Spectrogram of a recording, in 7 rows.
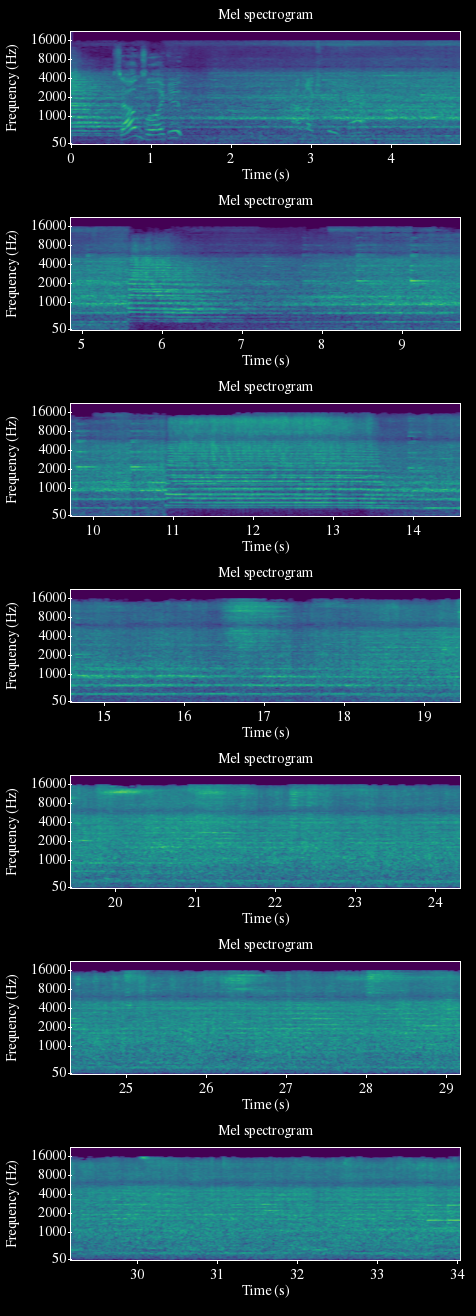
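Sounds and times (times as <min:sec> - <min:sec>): locomotive horn blasts: 0:00.0 - 0:00.8, 0:05.5 - 0:19.5, 0:33.6 - 0:34.0
train rolling past: 0:00.0 - 0:34.0.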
